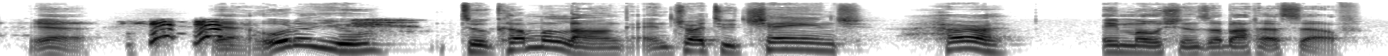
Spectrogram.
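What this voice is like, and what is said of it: Weak put-on Wakandan accent. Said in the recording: “Let me see if I speak Wakandan... I've lost some of my accent.”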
